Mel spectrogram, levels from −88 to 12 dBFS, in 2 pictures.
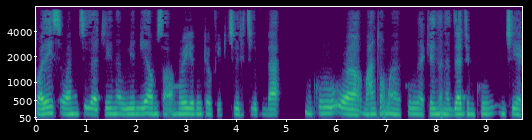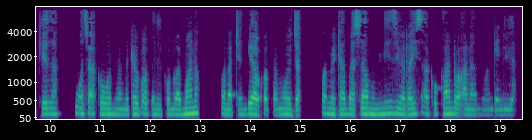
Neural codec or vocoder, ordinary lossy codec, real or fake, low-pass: codec, 16 kHz, 0.5 kbps, X-Codec, HuBERT features, trained on balanced general audio; MP3, 32 kbps; fake; 7.2 kHz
